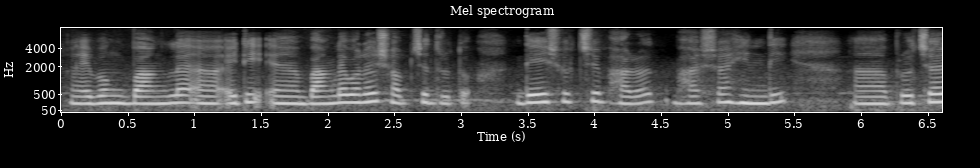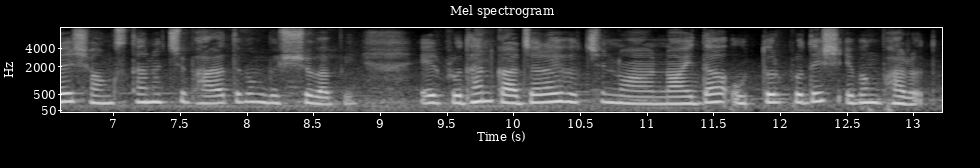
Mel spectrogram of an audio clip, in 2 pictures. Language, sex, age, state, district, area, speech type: Bengali, female, 18-30, West Bengal, Paschim Bardhaman, urban, spontaneous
